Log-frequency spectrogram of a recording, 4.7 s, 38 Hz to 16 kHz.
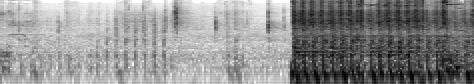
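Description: CR-56 AMAX assault rifle firing in Modern Warfare, starting loud and close after quieter distant clatter, a fast unbroken automatic burst that runs to the end.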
